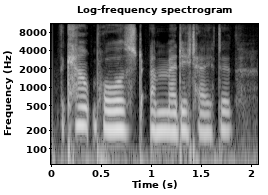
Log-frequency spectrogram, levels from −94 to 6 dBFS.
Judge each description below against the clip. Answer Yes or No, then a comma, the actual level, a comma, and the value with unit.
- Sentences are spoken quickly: No, average, 145 wpm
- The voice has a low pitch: No, high, 200 Hz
